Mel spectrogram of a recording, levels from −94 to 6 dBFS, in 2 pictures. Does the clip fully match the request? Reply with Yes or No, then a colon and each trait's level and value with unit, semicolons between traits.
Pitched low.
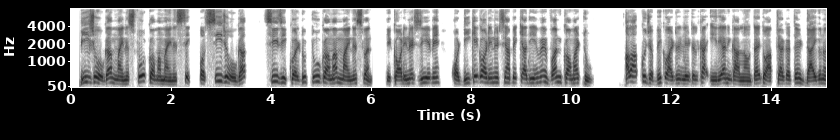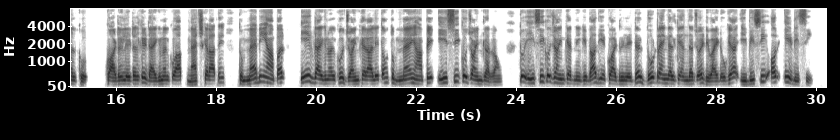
No: medium, 165 Hz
